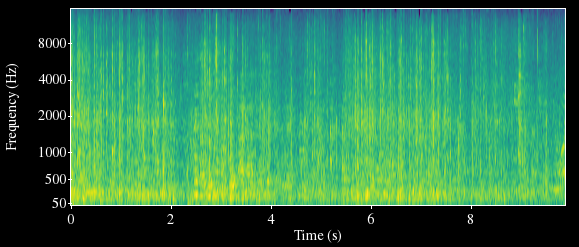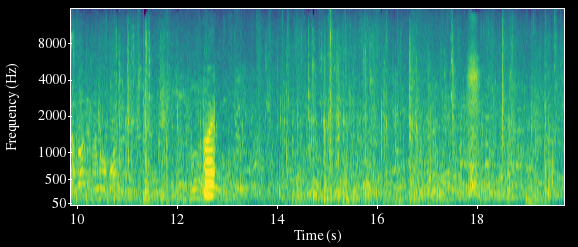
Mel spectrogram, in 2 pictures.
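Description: Footsteps shuffle on wet cobblestones.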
